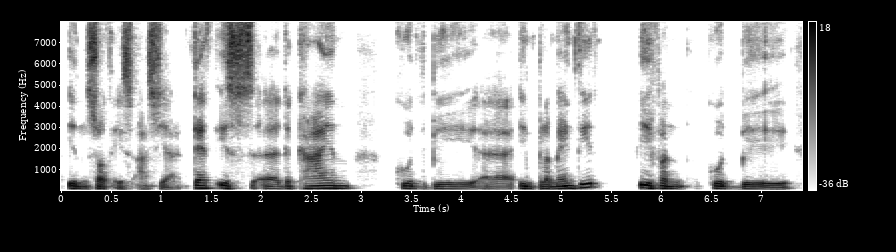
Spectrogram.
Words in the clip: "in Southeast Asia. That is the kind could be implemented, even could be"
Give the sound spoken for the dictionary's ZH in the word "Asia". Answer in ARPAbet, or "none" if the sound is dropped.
S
